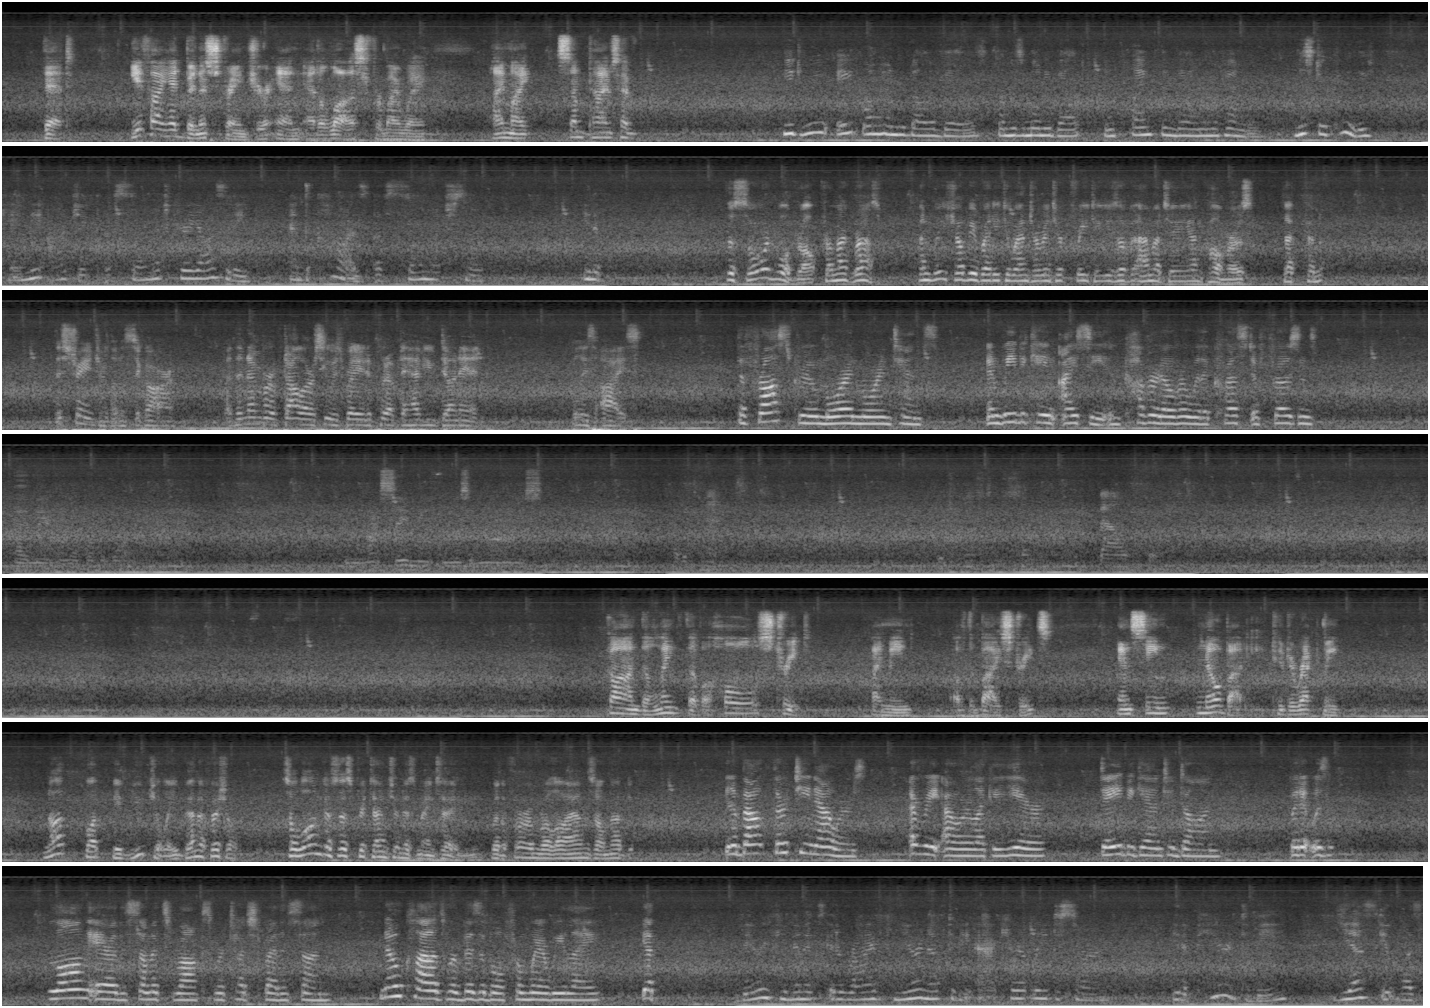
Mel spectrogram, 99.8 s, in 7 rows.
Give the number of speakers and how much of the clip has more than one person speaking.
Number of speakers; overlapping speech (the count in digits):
9, no overlap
